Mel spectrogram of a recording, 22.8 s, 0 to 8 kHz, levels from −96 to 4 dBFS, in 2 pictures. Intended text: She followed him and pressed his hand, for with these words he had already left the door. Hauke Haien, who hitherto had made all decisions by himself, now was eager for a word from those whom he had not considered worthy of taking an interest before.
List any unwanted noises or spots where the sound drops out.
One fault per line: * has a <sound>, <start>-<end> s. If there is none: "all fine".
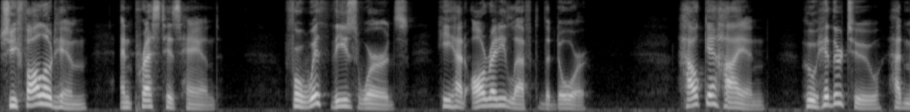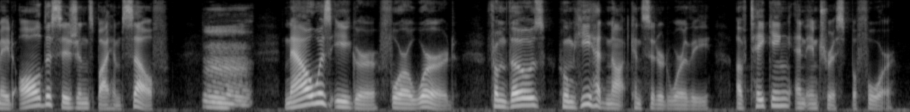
* has a sigh, 13.9-14.6 s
